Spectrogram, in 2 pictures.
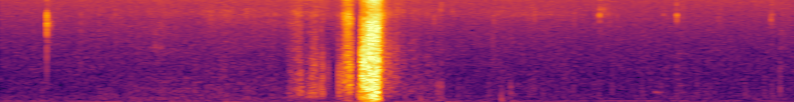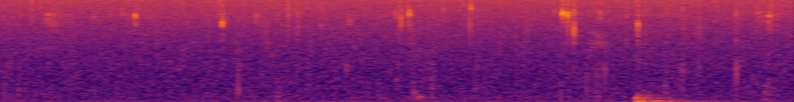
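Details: Quiet room with a loud rustling crunch near the third second, a softer thump near the end, and otherwise near silence, with no animal voice.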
